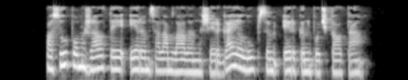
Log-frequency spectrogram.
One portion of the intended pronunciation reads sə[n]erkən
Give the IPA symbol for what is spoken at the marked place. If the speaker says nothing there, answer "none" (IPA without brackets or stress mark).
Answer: m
